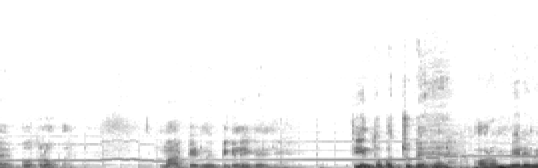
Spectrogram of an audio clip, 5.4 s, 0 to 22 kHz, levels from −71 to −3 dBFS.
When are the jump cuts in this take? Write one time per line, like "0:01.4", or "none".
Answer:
none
